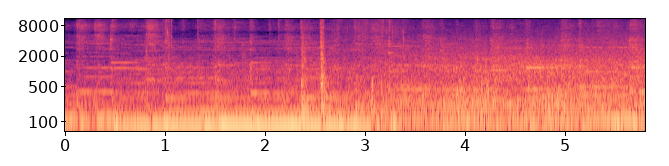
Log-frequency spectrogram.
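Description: A 2023 Mitsubishi Mirage G4 1.2-litre three-cylinder with CVT idles nearby, a steady low rumbling engine drone with a brief rev-like swell early on and faint clicks.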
